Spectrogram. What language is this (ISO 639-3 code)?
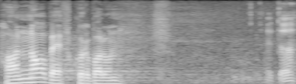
est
